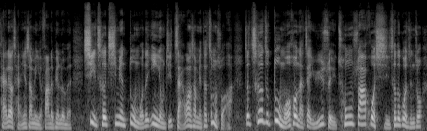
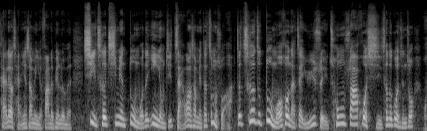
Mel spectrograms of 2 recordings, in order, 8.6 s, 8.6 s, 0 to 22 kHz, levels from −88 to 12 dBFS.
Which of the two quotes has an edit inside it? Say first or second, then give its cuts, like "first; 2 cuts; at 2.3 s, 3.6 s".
second; 1 cut; at 4.7 s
